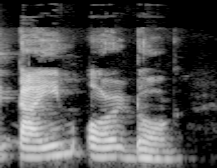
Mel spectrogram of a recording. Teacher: जब टंग tip alveolar ridge को touch करता है तब ट और ड जैसे साउंड्स बनते हैं, जैसे टाइम और डॉग।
